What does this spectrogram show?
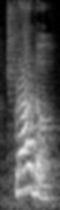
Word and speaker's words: Prada: How you have to pronounce? Prada. This is not Prada. This brand is known as Prada.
